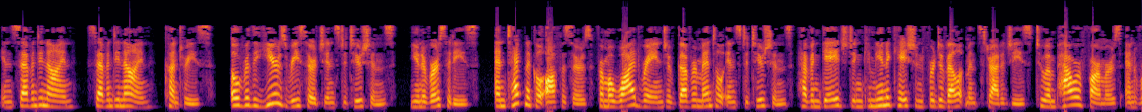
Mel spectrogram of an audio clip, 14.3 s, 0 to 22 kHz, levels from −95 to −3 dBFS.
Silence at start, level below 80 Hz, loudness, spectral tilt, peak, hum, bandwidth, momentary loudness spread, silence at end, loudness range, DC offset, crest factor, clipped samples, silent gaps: 0.05 s; -68 dBFS; -17 LUFS; -1.5 dB/octave; 0 dBFS; none; 11.5 kHz; 11 LU; 0 s; 4 LU; under 0.1%; 18 dB; under 0.1%; 2.79-2.84 s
